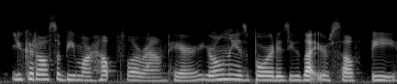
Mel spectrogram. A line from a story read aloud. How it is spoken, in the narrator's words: says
